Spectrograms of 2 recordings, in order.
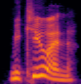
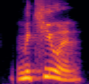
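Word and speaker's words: McKeown: McEwen. I've Yeah, said his yeah. name wrong for like 10 years.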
